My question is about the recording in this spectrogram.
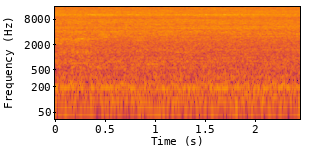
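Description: Steady airliner cabin noise inside a Boeing 737-800: an even hiss with a low, steady hum underneath.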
